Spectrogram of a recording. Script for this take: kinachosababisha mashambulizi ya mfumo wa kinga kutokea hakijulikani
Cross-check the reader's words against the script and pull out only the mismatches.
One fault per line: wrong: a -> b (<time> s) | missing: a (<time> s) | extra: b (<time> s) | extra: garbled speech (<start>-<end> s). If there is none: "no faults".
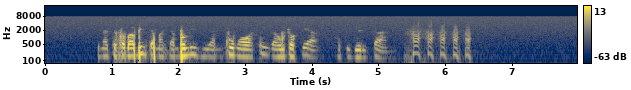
no faults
